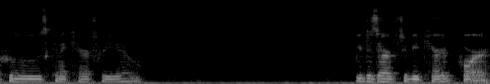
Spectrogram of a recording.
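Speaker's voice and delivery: soft, choked-up voice catching with emotion. Giving a reading for Sagittariuses, the speaker gets choked up. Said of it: "Excuse me, as I get choked up".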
